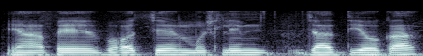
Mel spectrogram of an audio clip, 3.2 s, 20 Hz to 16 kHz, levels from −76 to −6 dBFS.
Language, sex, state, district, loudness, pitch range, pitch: Hindi, male, Bihar, Patna, -14 LUFS, 125-130 Hz, 125 Hz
